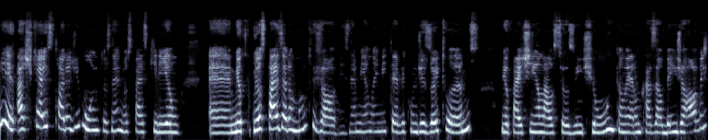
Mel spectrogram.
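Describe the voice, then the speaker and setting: At a moderate pace, a woman speaks in a high pitch with lively intonation, in a dry, close sound with no echo. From Japan, Nagoya (Brazilian family). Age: 20s. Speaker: educator. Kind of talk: interview. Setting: live stream.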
